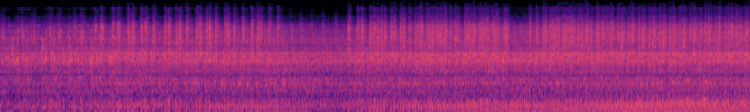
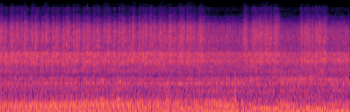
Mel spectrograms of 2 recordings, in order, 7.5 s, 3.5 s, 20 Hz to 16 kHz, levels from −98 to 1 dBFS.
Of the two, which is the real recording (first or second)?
first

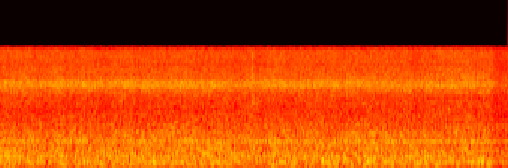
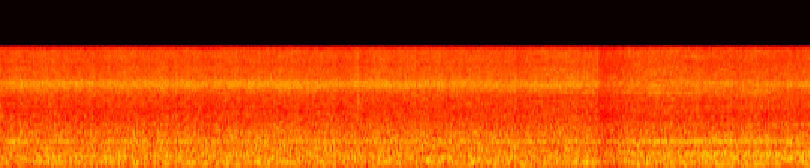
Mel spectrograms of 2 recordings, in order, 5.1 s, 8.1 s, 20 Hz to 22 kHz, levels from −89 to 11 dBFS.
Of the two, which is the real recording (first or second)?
first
